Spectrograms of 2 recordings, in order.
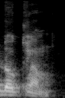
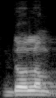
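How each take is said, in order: First: A k sound is heard before the l. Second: No k sound is heard before the l. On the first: This is the name others adopted from outside. The speaker calls it wrong. "It's not Doklam" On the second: This is the name of the plateau itself. The speaker calls it right. "It's Dolam Plateau"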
